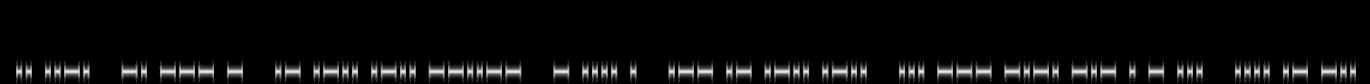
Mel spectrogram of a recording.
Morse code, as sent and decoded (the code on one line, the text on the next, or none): .. ..-. / -. --- - / .- .-.. .-.. --..-- / - .... / .-- .- .-.. .-.. / ... --- -.-. -.- . - ... / .... .- -..
IF NOT ALL, THE WALL SOCKETS HAD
